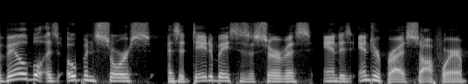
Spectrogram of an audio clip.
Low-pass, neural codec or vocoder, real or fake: 7.2 kHz; none; real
